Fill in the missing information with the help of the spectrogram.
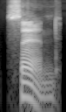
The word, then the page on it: send: American English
